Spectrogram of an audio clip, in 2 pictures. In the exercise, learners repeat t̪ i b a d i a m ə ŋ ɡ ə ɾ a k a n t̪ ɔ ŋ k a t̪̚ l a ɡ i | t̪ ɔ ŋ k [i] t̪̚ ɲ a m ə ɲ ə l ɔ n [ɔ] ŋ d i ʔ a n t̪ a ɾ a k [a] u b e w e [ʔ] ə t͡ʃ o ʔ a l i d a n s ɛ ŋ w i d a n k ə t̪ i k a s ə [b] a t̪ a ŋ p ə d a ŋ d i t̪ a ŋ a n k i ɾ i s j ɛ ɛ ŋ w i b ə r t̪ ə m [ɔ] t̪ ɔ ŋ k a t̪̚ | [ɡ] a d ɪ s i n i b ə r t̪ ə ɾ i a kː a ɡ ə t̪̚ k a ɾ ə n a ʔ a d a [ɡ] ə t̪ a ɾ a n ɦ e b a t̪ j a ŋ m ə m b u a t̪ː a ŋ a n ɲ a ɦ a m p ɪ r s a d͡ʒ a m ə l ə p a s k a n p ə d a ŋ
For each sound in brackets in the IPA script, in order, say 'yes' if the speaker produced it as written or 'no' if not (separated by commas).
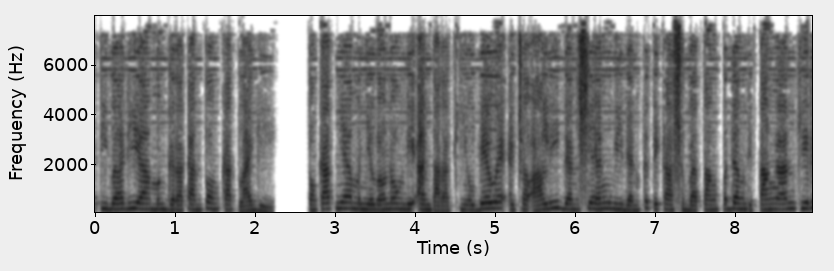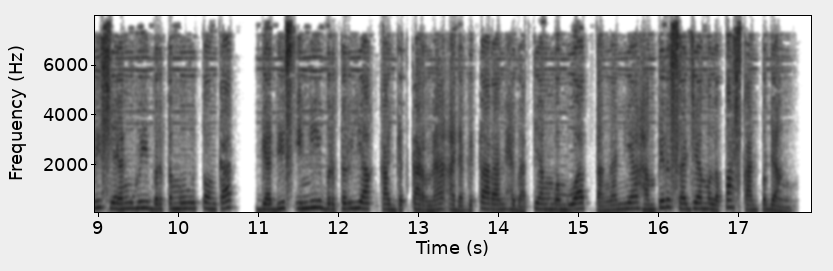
no, yes, no, yes, yes, no, yes, yes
